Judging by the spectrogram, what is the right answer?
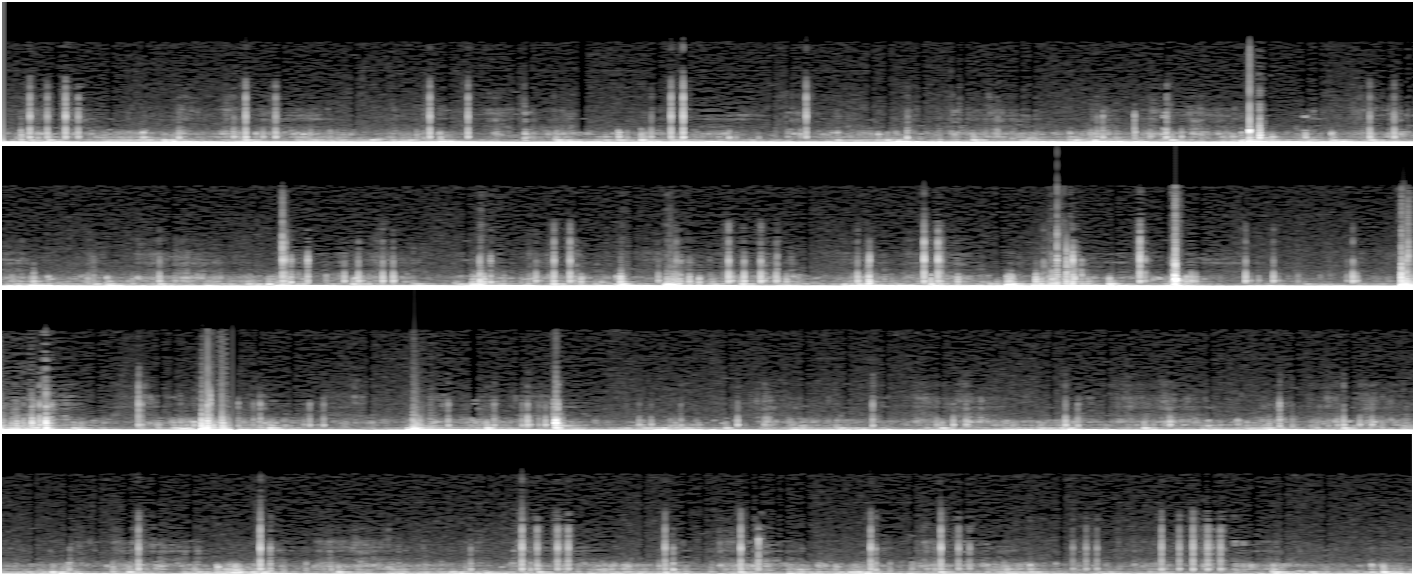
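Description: Single-blade paddle strokes driving an outrigger canoe (va'a) at a steady race pace: the blade catches and splashes, and water rushes along the hull over a constant low rumble. The strokes are loudest from about a third to halfway through.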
